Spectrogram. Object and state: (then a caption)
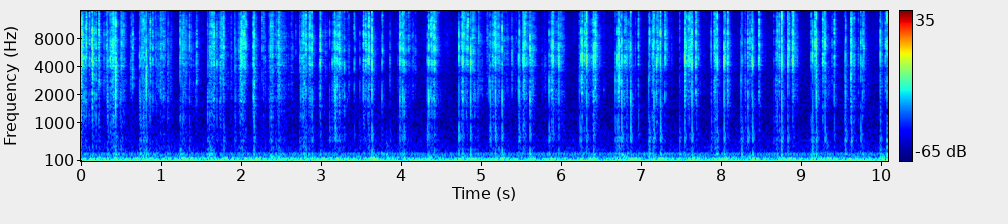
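Ice block scratched with fingernails. Long acrylic nail tips scratch along the edge of a large solid ice block resting on a dark towel. A quick, uneven run of short, bright, crackly scrapes repeats throughout over a steady low hum.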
